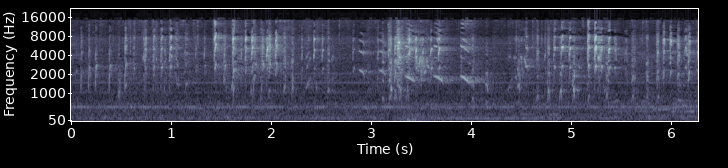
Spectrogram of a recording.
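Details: Budgerigars chirping: a steady stream of fast, scratchy warbled chatter with short clicks and a few quick descending whistled notes near the middle, plus a faint steady hum underneath.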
